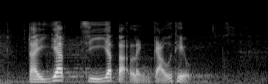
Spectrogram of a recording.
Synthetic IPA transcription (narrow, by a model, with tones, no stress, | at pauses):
t̪ɐ˨jjɐ˥t̚t͡siː˧jɐ˥t̚pa̰ː˧k̚lɪ˨˩ŋkɐ̰˨˥wt̪ʰiː˨˩w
